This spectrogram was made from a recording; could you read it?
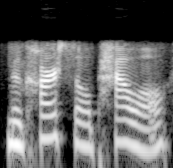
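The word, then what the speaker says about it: Mucarsel-Powell: I think that, so it was just now called that Representative Debbie Mercosso Powell, and I always mispronounce her name, Mucarcel Powell, and that's in the 26th congressional district in Miami.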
